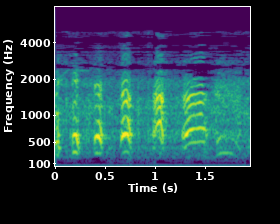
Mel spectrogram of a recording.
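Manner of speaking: high string of short chuckles; a storyteller's high, staccato laugh. Acted. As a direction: chortle high at your own joke. Laughs at his own joke.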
